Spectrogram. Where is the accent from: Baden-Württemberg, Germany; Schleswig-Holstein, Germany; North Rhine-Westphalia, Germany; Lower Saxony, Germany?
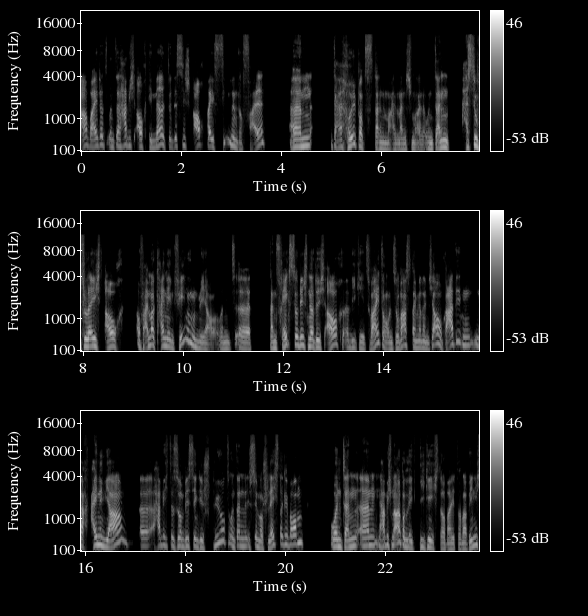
Baden-Württemberg, Germany; Rottweil; ich bin ursprünglich in Rottweil geboren. In Rottweil bin ich auf die Schule gegangen, habe das Abitur gemacht, auf ein Wirtschaftsabitur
